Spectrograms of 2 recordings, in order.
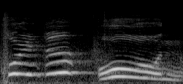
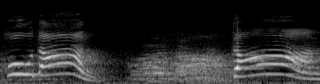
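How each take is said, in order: First: Slow "hold... on", split in two; drawn-out, unlinked "hold on"; separate words. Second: "hold on" joined as a drawn-out "hol-don"; high, slow "hol-DON" in one piece; linked, stressed. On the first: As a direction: say "hold" with a full D, pause, then "on". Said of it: "그렇게 안 하고요". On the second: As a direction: slide the D of "hold" onto "on". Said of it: "강세는 on엔 없습니다". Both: Shown as a demonstration.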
